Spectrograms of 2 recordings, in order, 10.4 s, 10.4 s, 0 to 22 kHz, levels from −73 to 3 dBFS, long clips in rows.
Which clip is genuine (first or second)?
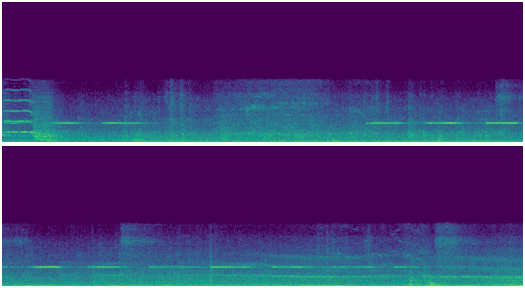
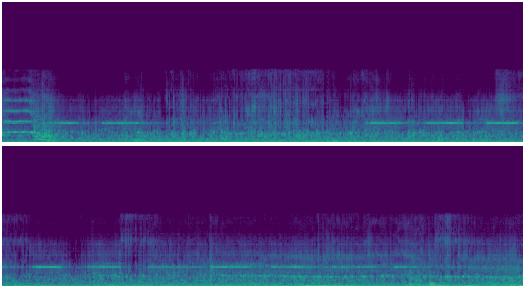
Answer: first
